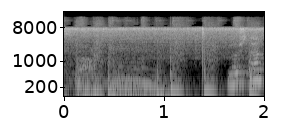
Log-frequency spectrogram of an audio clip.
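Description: Steady hiss of chopped onions frying in oil in a pan, with a brief sharp click about one and a half seconds in.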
